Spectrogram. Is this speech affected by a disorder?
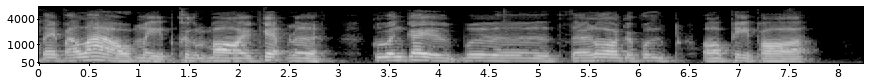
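Yes: deafness; born deaf, childhood speech therapy at John Tracy speech therapy school in US, mother-supported, lip reads; very clear per host, sounds like late-deafened speaker, captions offered in case unclear.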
